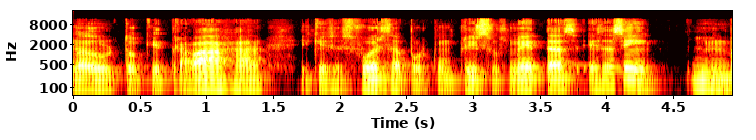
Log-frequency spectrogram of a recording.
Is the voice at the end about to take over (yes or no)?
no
